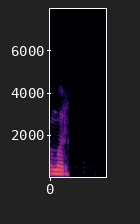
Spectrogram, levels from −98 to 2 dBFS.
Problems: none marked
